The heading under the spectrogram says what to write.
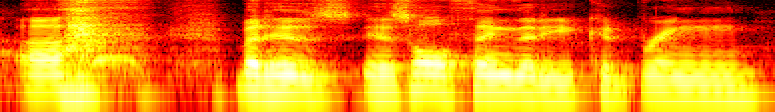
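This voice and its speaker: A man co-hosting a casual podcast chat, talking in a measured, meandering way. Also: medium pitch. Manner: measured, many fillers and restarts. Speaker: podcast co-host.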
